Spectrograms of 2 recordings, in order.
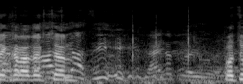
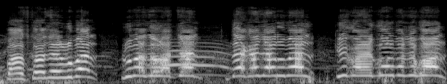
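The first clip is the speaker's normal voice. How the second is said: frantic football commentary; 7 semitones higher than usual. Real, not acted. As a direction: scream the build-up toward goal. Attack builds to goal.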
